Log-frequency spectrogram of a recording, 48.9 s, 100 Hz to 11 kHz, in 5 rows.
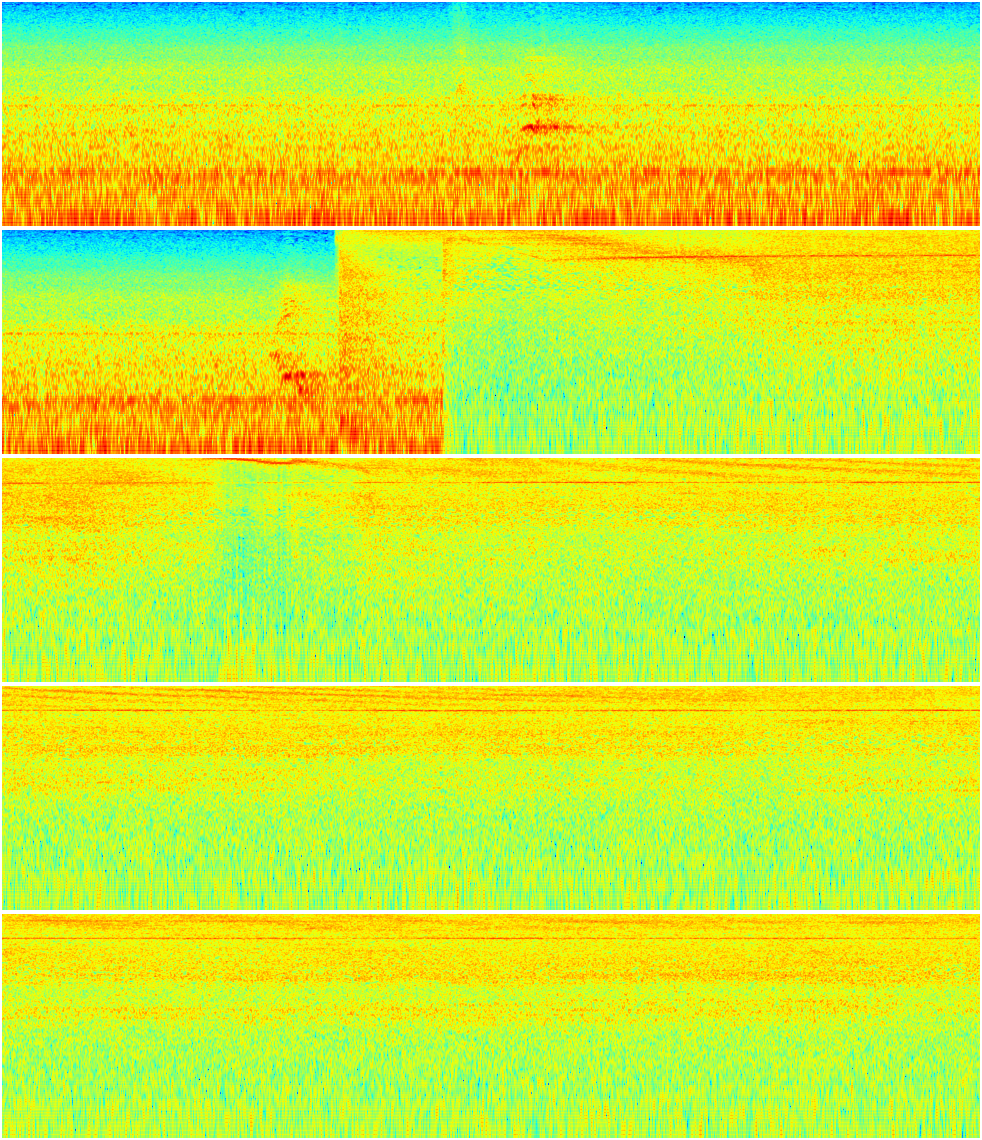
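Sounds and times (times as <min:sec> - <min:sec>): plasma torch cutting steel: 0:13.1 - 0:48.9.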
